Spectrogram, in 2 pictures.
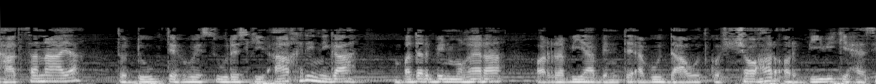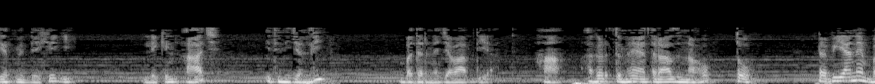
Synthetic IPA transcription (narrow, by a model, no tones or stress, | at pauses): ɦaːd̪sanaaːja | t̪oɖuːbt̪eɦʊesuːɾəd͡ʒkiʔaːxɪɾinɪɡaːɦ | bɐd̪əɾbɪnmʊɣɛːɾa | ɔːɾːɐbɪjabɪ̃nt̪eʔɐbuaːuːd̪koʃɔːɦəɾɔ̰ːɾbiːwikiɦɛːsijət̪mẽd̪eːkʰeːɡiː | leːkɪnaːd͡ʒ | ɪt̪nid͡ʒɐld̪i | bɐd̪əɾned͡ʒɐʋaːb̚d̪ija̰ː | hãːɐɡəɾt̪ʊmɦẽeːt̪ɪɾaːznɐɦot̪o | ɾɐbɪjaneb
